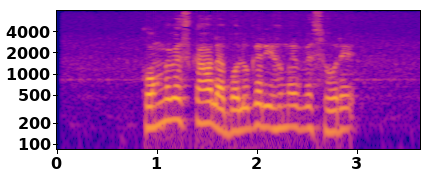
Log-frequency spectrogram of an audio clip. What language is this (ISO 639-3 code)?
div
